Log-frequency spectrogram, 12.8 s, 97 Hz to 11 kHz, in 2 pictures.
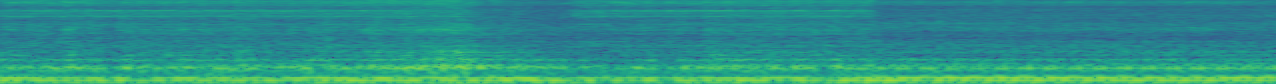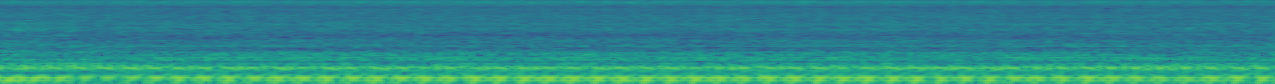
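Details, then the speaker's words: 1970 Challenger with swapped 5.7 Gen 3 Hemi, Holley Terminator X ECU, long-tube headers and dual Flowmaster mufflers, first start-up: deep, steady V8 burble idling on its own with good oil pressure, no misses or knocks; healthy. "Got good oil pressure. And it's actually idling. It's idling on its own. That's awesome."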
